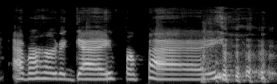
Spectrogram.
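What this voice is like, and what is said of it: Leslie Jordan's high-pitched Southern voice. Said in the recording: “in his little like cute little Southern high pitched accent ... his little accent”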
